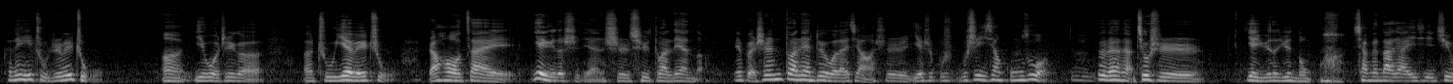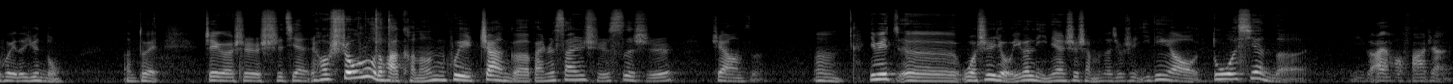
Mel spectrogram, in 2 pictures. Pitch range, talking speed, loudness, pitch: 160-200 Hz, 270 characters per minute, -28 LUFS, 175 Hz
